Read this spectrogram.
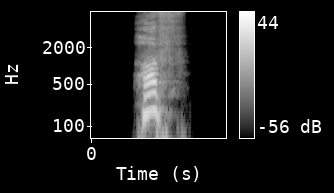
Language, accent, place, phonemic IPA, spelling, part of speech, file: German, Germany, Berlin, /hɔf/, hoff, verb, De-hoff.ogg
- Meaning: 1. singular imperative of hoffen 2. first-person singular present of hoffen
